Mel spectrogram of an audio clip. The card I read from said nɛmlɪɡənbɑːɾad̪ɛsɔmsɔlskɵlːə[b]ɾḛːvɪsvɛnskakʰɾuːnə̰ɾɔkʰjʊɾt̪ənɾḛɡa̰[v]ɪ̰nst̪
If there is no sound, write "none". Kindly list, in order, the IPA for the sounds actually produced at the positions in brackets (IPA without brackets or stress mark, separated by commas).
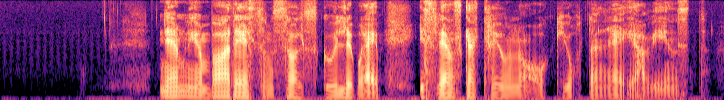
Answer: b, v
